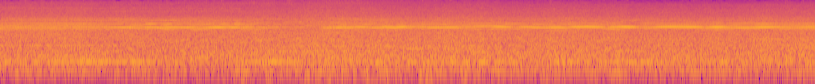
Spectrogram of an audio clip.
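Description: Kyushu Shinkansen train standing at the platform, its equipment giving a steady whirring hum, with a thin high steady tone over it that breaks off briefly about three seconds in.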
